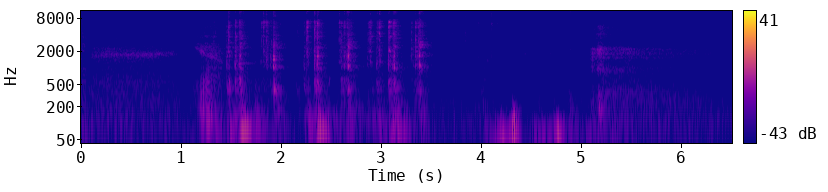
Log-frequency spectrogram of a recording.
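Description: A quick run of irregular clicks and rattles lasting about two seconds, followed by a few soft low thumps.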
